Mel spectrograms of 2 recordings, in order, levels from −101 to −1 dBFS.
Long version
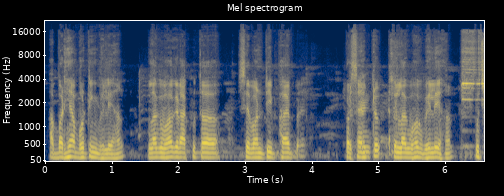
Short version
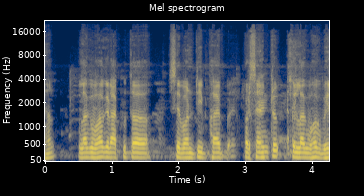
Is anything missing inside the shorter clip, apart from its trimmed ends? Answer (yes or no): yes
